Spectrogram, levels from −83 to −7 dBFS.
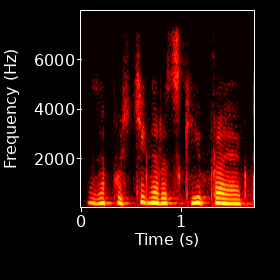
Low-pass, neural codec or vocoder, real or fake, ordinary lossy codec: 7.2 kHz; codec, 16 kHz in and 24 kHz out, 1 kbps, XY-Tokenizer; fake; none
